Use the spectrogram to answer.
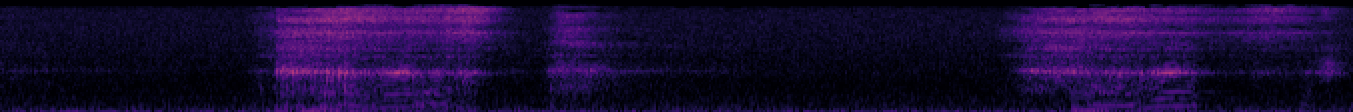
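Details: Snoring during sleep, recorded with the SnoreLab phone app: low, rattling snores on each breath in, with quieter breathing between, over steady room hiss.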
